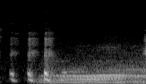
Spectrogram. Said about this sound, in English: Wow. That was a motorbike. Yeah. Sirius just drove by.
